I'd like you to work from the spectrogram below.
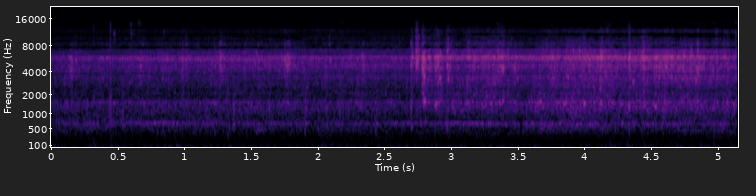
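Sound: waterfall rushing water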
